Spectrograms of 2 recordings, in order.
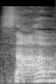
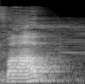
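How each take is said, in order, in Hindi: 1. शब्द की शुरुआत s ध्वनि से होती है। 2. शब्द की शुरुआत f ध्वनि से होती है। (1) "साहब नहीं बोल पाते" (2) "वो फाहब बोलते हैं"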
